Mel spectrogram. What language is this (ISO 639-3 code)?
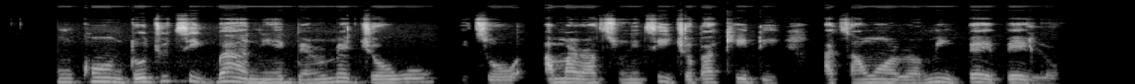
yor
